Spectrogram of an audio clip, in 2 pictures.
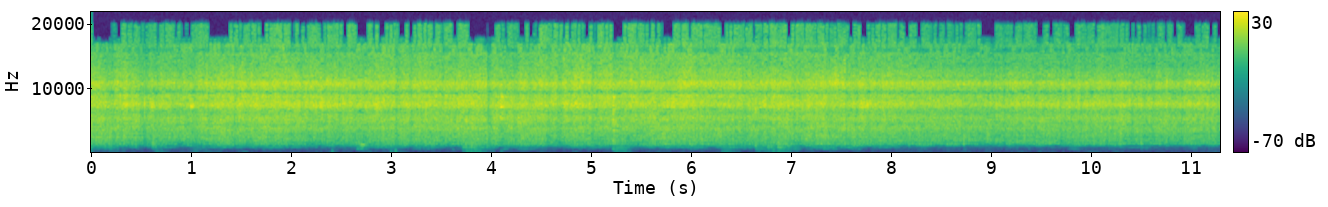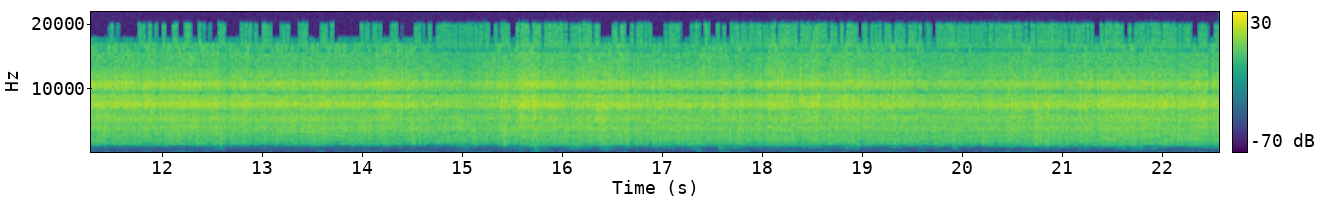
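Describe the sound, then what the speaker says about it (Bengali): Leafy greens frying in a pan give off a continuous broad hiss of sizzling oil, with a few faint stirring knocks early on, steady and with no talking. "এবার শাকটা দিয়ে দেবো, অল্প অল্প করে দিয়ে নাড়তে দেবো।"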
